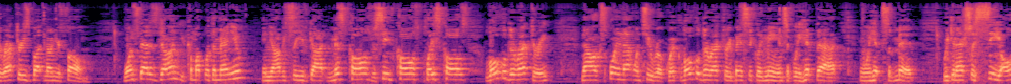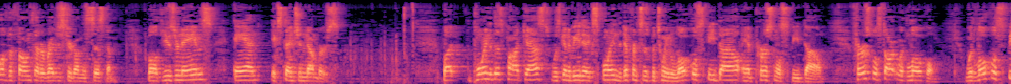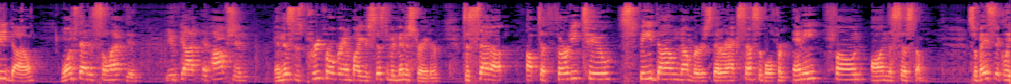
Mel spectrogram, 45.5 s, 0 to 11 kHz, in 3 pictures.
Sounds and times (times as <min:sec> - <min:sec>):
Speech: 0:00.0 - 0:20.4, 0:21.8 - 0:45.5.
